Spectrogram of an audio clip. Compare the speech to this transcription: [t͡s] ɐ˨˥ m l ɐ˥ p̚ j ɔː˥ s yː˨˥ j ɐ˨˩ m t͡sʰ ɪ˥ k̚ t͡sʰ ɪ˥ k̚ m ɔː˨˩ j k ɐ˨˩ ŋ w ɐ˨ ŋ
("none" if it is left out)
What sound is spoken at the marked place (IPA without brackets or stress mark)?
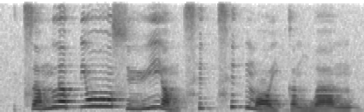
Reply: t͡s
